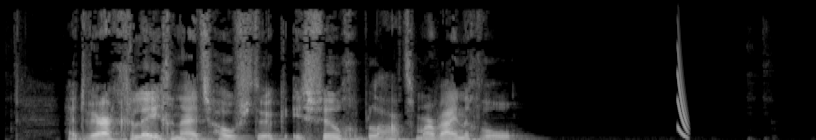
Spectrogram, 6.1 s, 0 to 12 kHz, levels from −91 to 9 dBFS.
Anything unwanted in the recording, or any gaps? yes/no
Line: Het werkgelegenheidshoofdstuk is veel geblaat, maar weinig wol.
yes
